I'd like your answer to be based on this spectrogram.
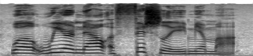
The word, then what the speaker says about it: Myanmar: And what a lot of European language speakers don't hear is that the Burmese pronunciation of the country is actually Myanmar.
